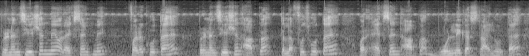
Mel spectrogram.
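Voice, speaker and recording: This is an English teacher from Pakistan, a man with a high-pitched voice and lively intonation, who delivers an instructional talk in a patient, measured way. He often drops into English words and phrases, and a little hiss or hum can be heard.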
